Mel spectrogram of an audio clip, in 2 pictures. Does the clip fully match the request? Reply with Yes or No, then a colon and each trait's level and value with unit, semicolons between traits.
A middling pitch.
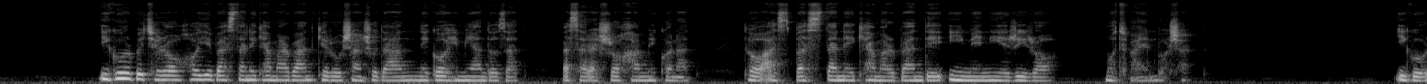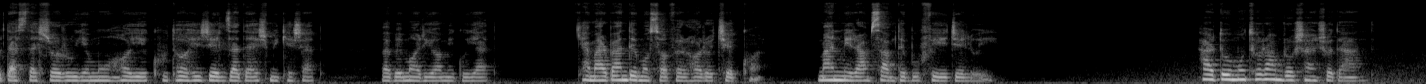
Yes: medium, 180 Hz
